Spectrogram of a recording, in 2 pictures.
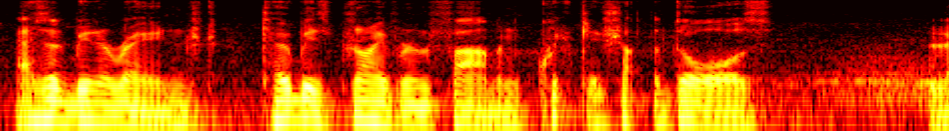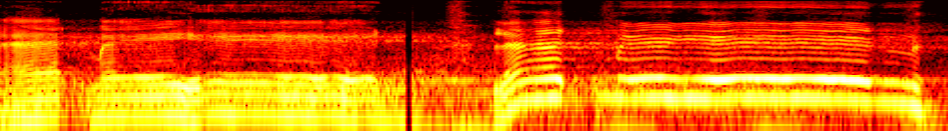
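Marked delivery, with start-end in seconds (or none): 4.6-9.4 very slow, high ghostly wail; spooky voice. A narrator's reading. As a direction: moan it like a ghost. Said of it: "said Percy in a spooky voice".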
